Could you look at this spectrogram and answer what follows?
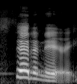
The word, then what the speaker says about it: sedentary: I heard something on TV the other day, and somebody's asked me what this word means, and I can't pronounce it right, but it's sedentary. Is that how you pronounce it? Yeah, that's it.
